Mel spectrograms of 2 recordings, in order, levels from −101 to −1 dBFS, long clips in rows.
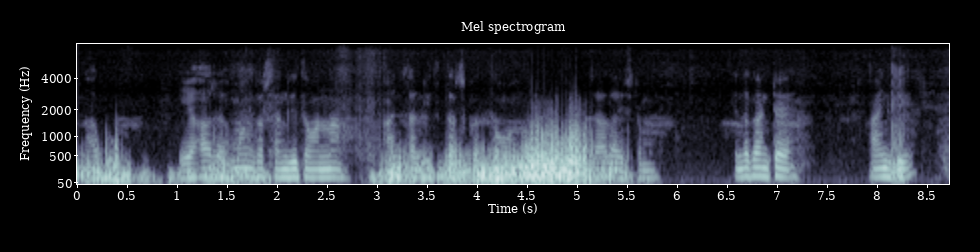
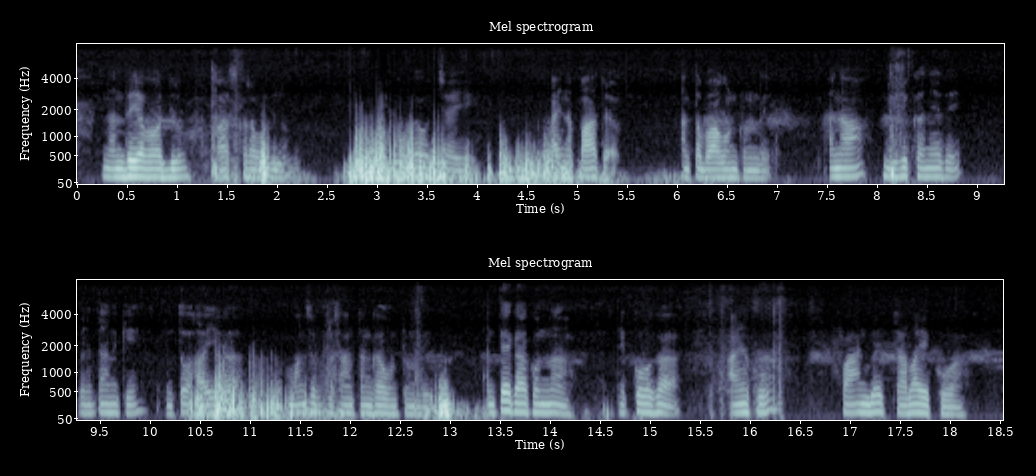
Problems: constant background noise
